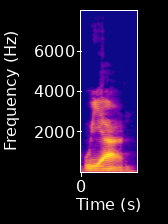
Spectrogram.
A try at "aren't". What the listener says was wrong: We aren't. Aren't. Nên bắt âm tờ đây. Aren't.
